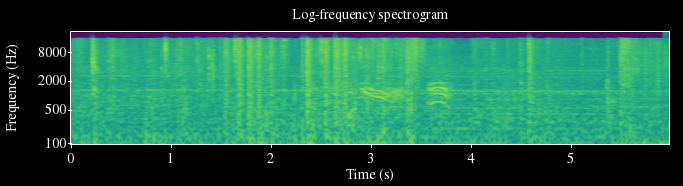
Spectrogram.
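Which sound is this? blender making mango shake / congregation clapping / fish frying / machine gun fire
machine gun fire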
